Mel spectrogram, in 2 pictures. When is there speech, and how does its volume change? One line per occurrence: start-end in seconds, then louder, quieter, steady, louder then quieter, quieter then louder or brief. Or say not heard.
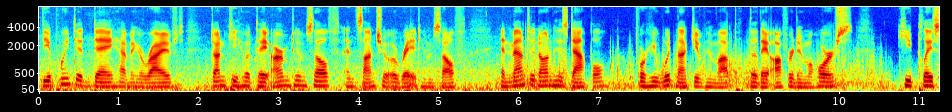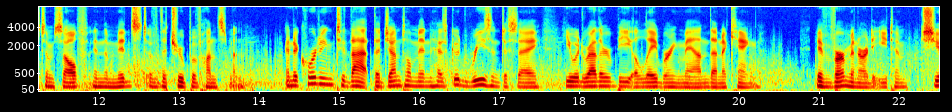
0.0-22.4 steady.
